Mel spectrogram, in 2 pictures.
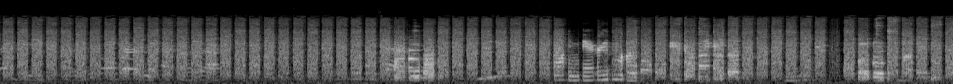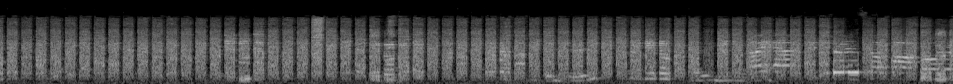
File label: Bedroom Spirit Box; private residence freedom road apartment investigation return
